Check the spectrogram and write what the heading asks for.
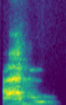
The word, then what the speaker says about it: Omu: you thank you amo by ogemora omu is pronounced amu it's the igloo igbo term for queen on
